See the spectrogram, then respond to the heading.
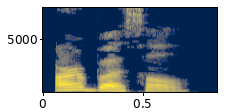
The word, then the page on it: arbuscle: British English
